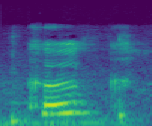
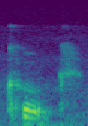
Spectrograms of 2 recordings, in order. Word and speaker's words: cook: And it's Okay. cook. Not kook.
